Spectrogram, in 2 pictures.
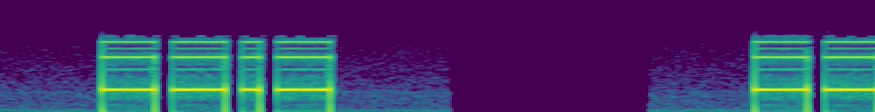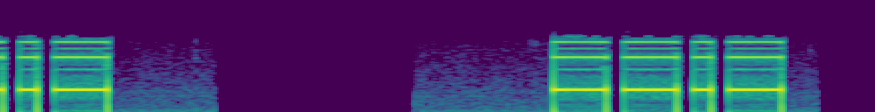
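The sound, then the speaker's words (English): The Morse code letter Q, dah-dah-di-dah, is keyed three times as a steady mid-pitched beeping tone, with a short pause between each repetition and no voices. “Queen, queen, the queen. Listen to these as they're keyed.”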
